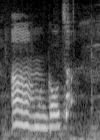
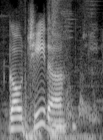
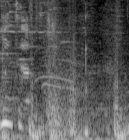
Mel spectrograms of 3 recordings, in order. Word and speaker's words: Gogeta: I'm here with my boy, Gota 808. It's actually Gogeta, but okay. I call you Gota, and that's what you go by. It's pronounced Gogeta, but it's the PS4. It's pronounced Gogeta.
